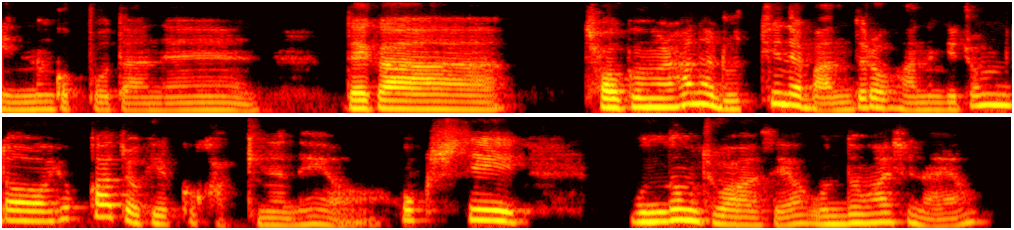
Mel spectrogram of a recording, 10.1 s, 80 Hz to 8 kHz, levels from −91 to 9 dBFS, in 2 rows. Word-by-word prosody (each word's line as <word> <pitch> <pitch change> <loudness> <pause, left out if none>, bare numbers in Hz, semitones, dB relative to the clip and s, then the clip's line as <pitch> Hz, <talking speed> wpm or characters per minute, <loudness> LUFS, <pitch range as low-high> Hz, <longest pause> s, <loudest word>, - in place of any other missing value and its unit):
있는 150 +1 -4
것보다는 140 -2 -7 0.4
내가 160 -3 +3 0.3
적응을 195 0 +4
하는 255 -3 +4
루틴을 215 +10 +1
만들어 160 +7 -1
가는 145 -1 -5
게 145 - -4
좀 235 +1 +1
더 220 -2 +3
효과적일 240 - -1
것 - - -9
같기는 140 -1 -9
해요. 150 -3 -9
혹시 230 -1 +2 0.5
운동 205 +4 +4
좋아하세요? 155 -4 -4
운동하시나요? 180 -1 -3
170 Hz, 290 characters per minute, -22 LUFS, 145-210 Hz, 0.5 s, 적응을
